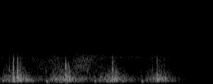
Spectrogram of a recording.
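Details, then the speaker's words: Newborn cardiac auscultation with rapid heart rate near 130/min (normal 120–160) and a continuous machine-like murmur between beats from the closing patent ductus arteriosus; benign in a full-term infant and expected to resolve within days. "Many newborns have a continuous machine-like murmur caused by the closing of the patent ductus arteriosus."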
